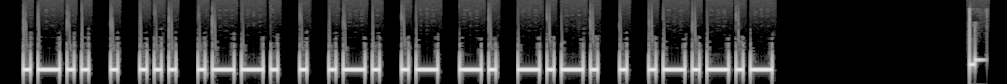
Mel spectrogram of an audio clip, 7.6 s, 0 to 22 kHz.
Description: Morse code, heard as a keyed tone, about 22 wpm, 700 Hz. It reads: LESPERANCE.
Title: A Sound Of Thunder 22wpm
